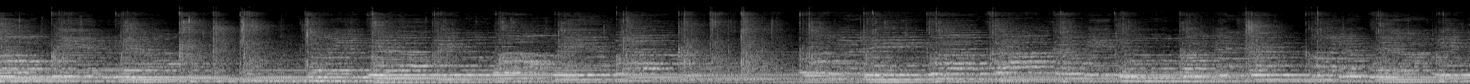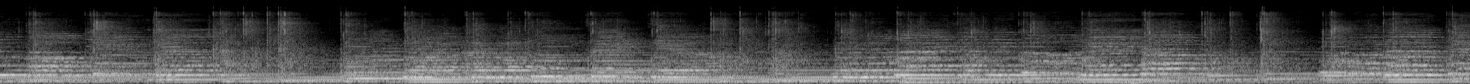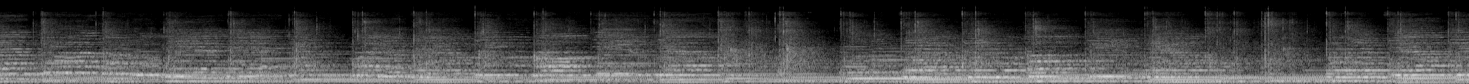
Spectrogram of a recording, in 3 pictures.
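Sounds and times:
choir singing a hymn: 0.0 - 44.0
piano accompaniment: 0.0 - 44.0.

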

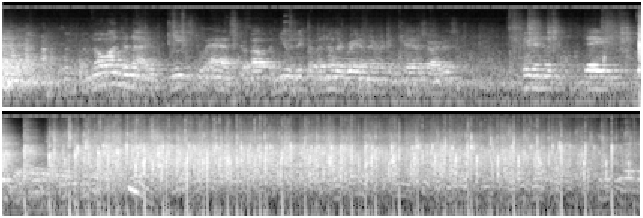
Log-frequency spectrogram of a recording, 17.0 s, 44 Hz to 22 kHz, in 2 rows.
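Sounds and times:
audience applauding: 8.5 - 17.0.

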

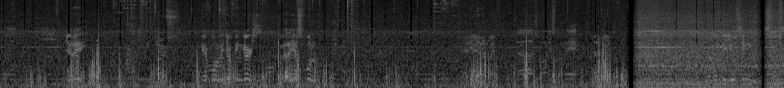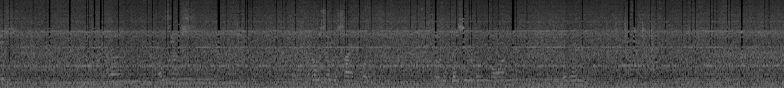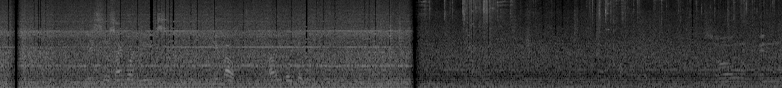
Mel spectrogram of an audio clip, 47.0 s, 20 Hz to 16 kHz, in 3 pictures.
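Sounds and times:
ship machinery drone: 0.0 - 47.0.

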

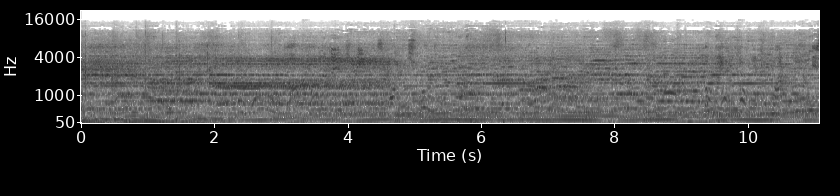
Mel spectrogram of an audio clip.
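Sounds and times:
choir singing held notes: 0.0 - 11.0
music over loudspeakers: 0.0 - 11.0.

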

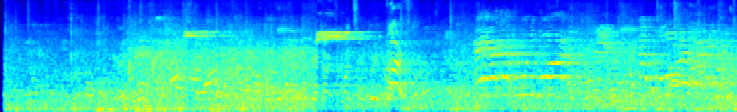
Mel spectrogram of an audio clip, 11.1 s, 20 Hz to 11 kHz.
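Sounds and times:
basketball bouncing on court: 0.1 - 3.8
voices echoing in a hall: 0.1 - 11.0.

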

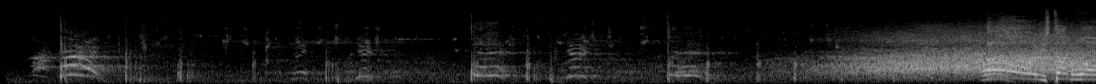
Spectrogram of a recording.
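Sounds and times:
players shouting: 7.8 - 10.9
crowd cheering and applause: 8.0 - 10.9.

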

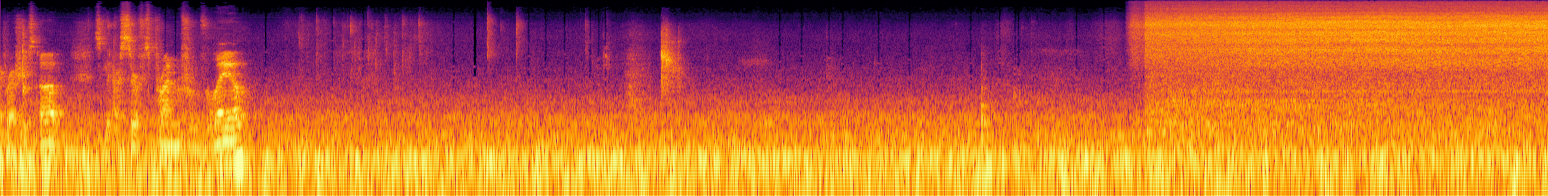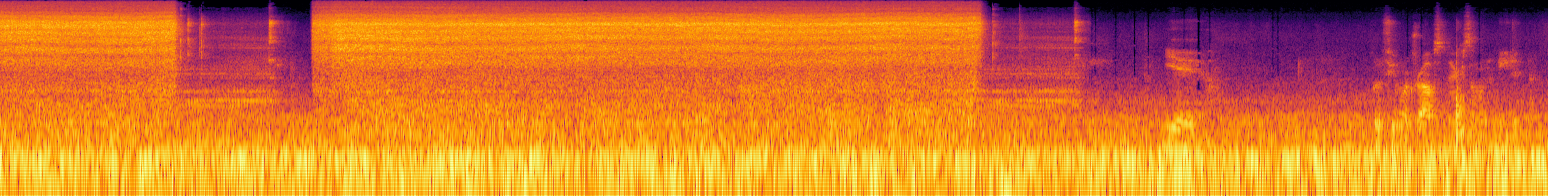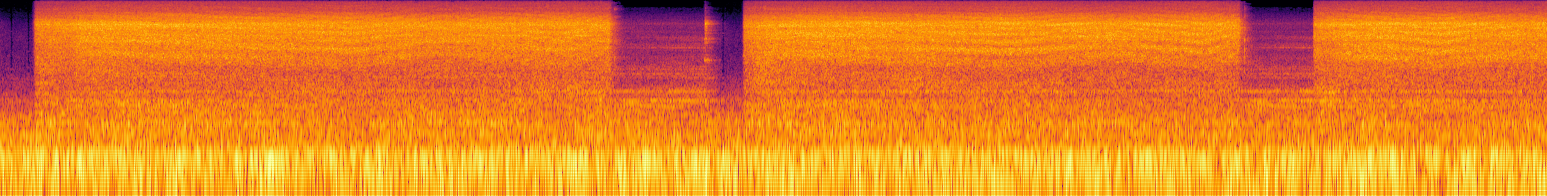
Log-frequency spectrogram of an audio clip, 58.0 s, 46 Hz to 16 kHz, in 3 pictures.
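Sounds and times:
steady low hum: 0.0 - 58.0
airbrush spraying hiss: 14.1 - 21.6, 23.3 - 31.7, 39.2 - 46.4, 48.0 - 54.3, 55.1 - 58.0.

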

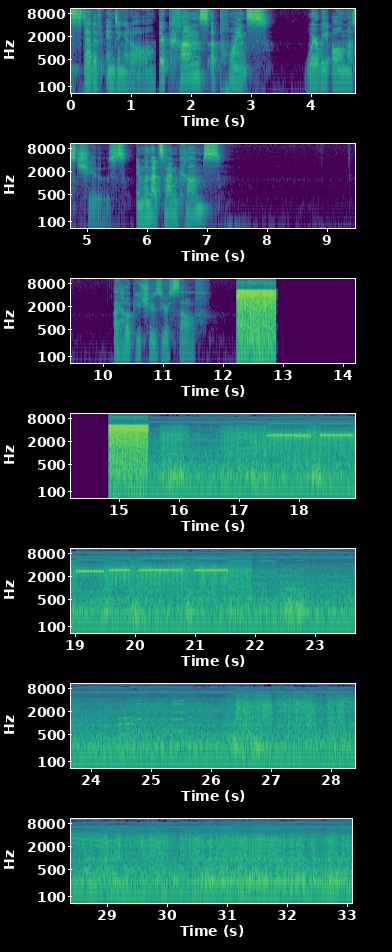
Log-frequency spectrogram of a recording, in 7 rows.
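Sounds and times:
burst of static: 12.2 - 12.9, 14.8 - 22.9, 24.6 - 33.0
electronic hum with crackle: 12.2 - 12.9, 14.8 - 33.0.

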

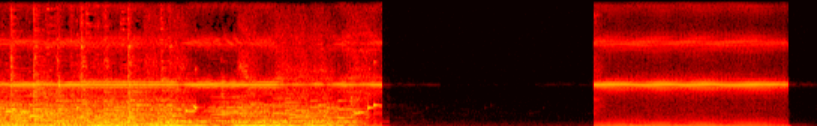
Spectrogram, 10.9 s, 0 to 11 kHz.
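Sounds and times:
high-pitched electronic tone: 0.0 - 5.2
low buzzing hum: 0.0 - 10.9.

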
